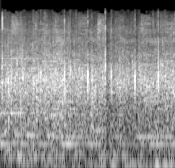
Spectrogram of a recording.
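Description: Audience applauding, a steady clapping of many hands.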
